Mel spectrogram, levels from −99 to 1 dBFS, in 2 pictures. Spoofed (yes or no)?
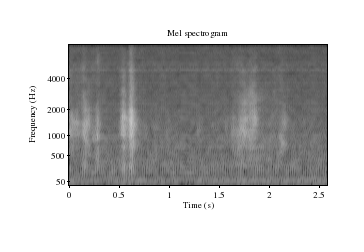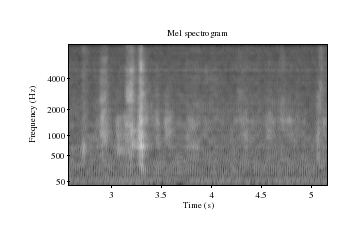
yes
